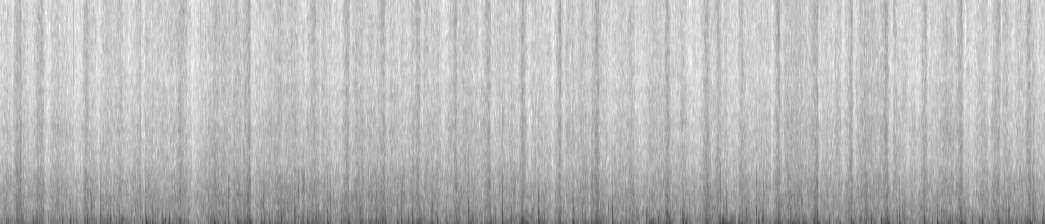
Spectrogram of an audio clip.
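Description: Hoofbeats of a horse trotting on soft, wet pasture, mixed with wind buffeting the microphone.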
